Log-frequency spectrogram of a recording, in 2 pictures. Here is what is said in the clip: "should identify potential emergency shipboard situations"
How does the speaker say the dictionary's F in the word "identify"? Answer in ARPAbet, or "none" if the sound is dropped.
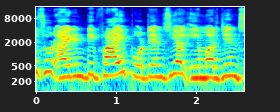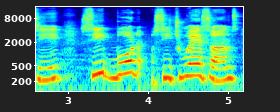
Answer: P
